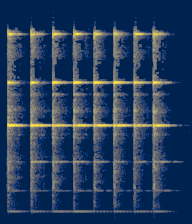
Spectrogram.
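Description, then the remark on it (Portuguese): A small bell rings eight times in quick, even succession, each bright metallic ding sharp, the last one trailing off. No voices are heard. “É a hora do lanche. Escuta só, cadê o sino?”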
